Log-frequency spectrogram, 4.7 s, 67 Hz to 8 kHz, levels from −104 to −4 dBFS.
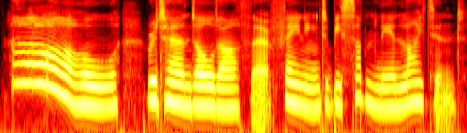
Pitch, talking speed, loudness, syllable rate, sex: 215 Hz, 115 wpm, -17 LUFS, 4.4 syllables/s, female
